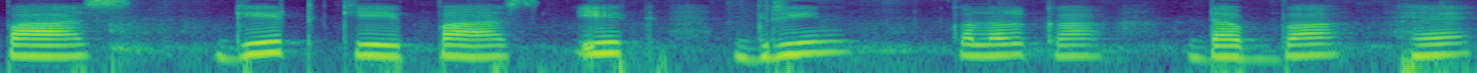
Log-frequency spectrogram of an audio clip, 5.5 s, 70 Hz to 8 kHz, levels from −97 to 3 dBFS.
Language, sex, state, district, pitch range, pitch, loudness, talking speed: Hindi, female, Bihar, West Champaran, 210-255 Hz, 225 Hz, -18 LUFS, 110 wpm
